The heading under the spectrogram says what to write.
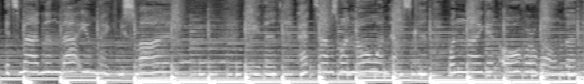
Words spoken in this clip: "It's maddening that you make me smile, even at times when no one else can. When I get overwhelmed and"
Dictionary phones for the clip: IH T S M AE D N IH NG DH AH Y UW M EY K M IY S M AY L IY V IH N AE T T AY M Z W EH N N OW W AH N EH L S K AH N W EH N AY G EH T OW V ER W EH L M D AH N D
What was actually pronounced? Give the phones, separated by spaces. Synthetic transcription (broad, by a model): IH T S M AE D N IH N DH AH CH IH M EY K M IY S M AY L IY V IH N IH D T AY M Z W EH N N OW W AH N EH L S K AH N W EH N AY G EH T OW V ER W EH L M D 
